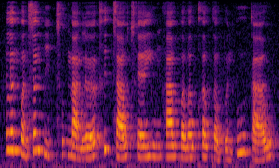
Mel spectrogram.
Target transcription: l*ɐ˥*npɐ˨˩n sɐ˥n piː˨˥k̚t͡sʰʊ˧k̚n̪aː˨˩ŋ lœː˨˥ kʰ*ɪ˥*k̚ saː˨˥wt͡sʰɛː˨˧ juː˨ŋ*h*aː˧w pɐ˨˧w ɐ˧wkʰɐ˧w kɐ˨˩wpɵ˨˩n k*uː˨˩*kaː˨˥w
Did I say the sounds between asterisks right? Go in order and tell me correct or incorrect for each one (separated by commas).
correct, correct, correct, incorrect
